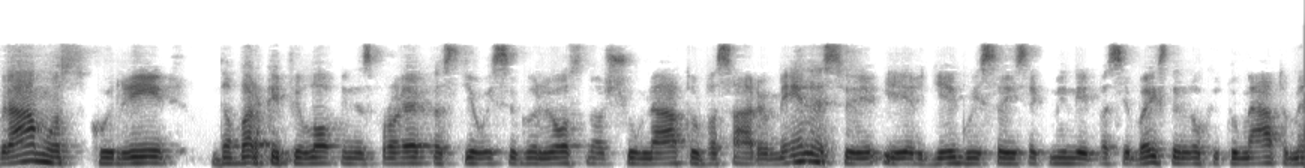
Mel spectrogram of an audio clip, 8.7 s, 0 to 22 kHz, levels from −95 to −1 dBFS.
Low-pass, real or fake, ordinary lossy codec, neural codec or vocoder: 7.2 kHz; fake; MP3, 48 kbps; codec, 16 kHz, 2 kbps, X-Codec, WavLM features, trained on Multilingual LibriSpeech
